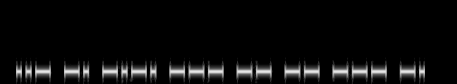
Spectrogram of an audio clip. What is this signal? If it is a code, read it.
Morse code, heard as a keyed tone, about 25 wpm, 600 Hz. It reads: UNCOMMON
